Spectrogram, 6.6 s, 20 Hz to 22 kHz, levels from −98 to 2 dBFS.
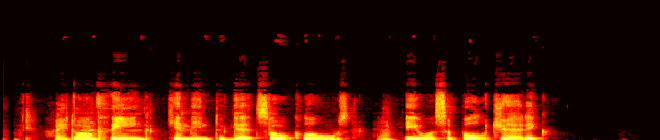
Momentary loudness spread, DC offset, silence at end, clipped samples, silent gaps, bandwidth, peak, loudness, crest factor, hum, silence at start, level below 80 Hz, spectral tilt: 10 LU; under 0.1%; 1.2 s; under 0.1%; none; 8 kHz; -2 dBFS; -16 LUFS; 14 dB; none; 0.25 s; -52 dBFS; -6.5 dB/octave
